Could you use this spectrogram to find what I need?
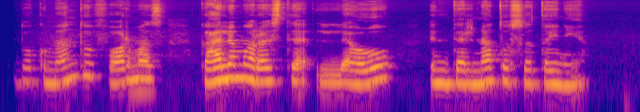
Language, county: Lithuanian, Kaunas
